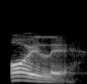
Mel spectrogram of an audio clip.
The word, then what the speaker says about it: Euler: Mas pronuncia-se Euler. Euler. Não fala óleo não, viu? É Euler, ok?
